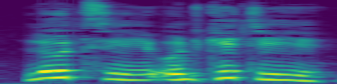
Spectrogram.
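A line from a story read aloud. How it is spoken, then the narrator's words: Calling out. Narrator (German): rief Wuschel, der als erster die beiden Wichtelfräuleins erkannte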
